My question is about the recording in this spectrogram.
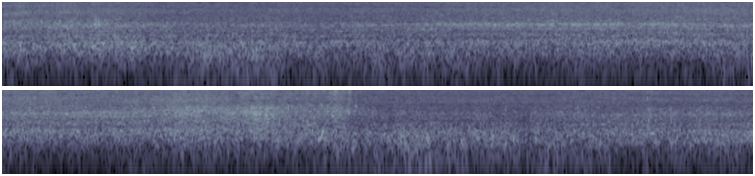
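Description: Ocean surf breaking and washing through the shallows: a steady rushing of waves and foam.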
